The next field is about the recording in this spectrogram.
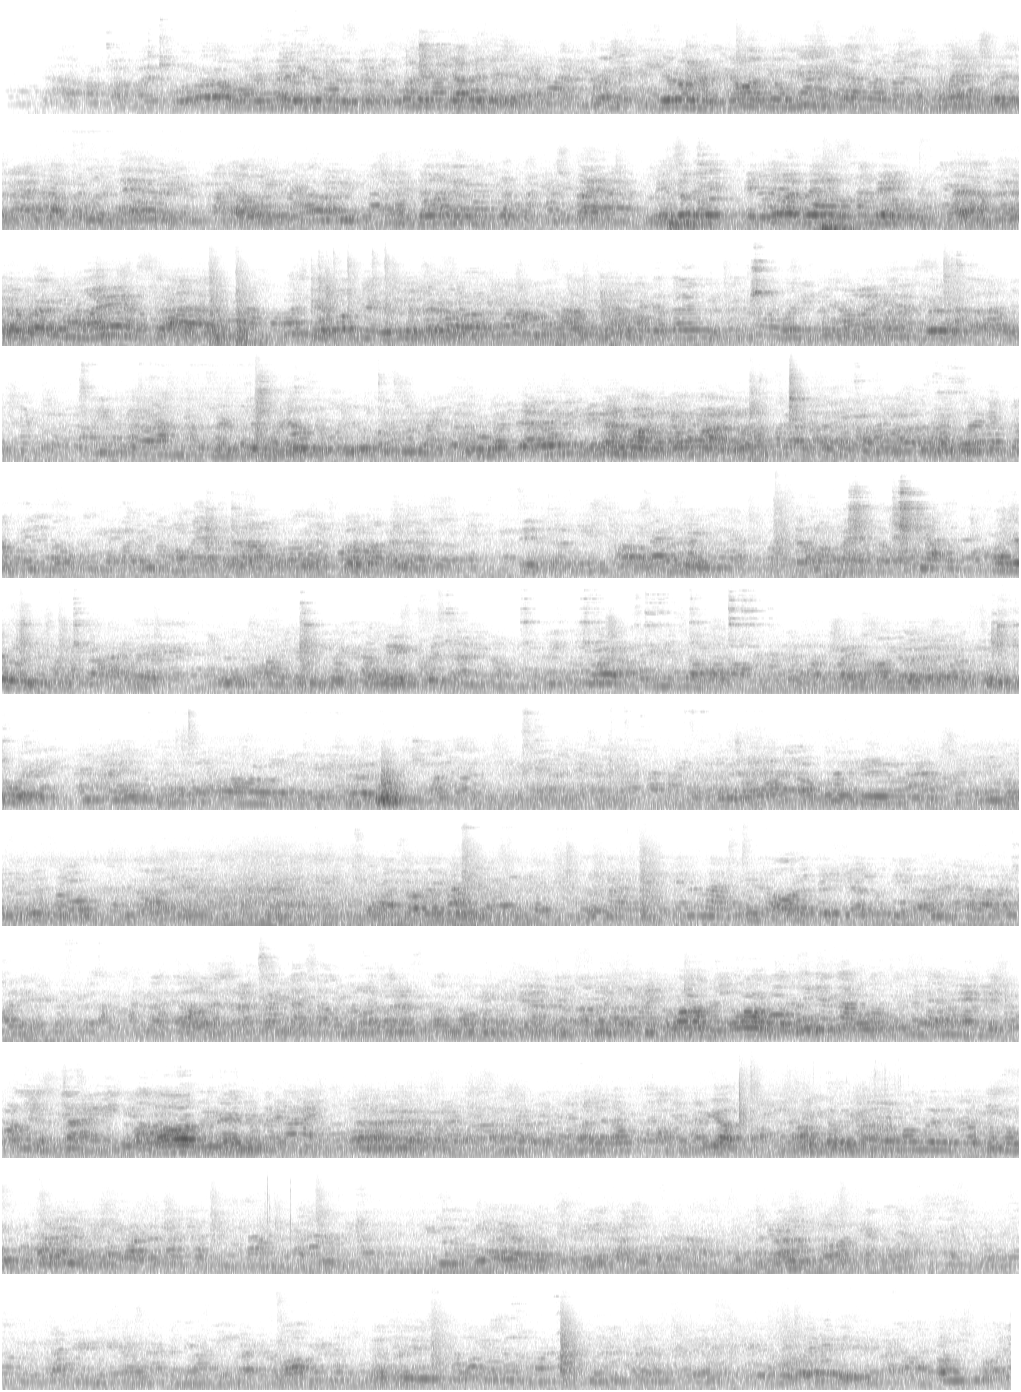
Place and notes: Funchal, rua do Seminario - snack bar atoca
having coffee at the atoca snack bar in one of the back streets of Funchal.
